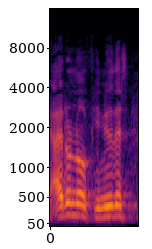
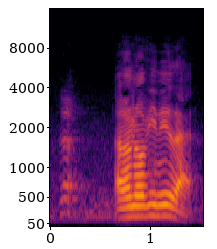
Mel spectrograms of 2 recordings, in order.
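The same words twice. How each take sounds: First: Said in the usual way. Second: Louder, laughing through the repeated aside; teasing laugh. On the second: Real, not acted. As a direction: tease the congregation with a chuckle.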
